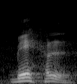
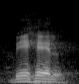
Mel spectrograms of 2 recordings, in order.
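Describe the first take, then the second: No difference in how they are said.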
